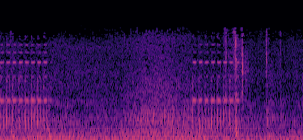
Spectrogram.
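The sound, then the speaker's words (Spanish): A telephone rings inside a car, two bursts of electronic trilling separated by a pause, heard over a steady low engine hum with no one speaking. “En el interior del coche suena el teléfono.”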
